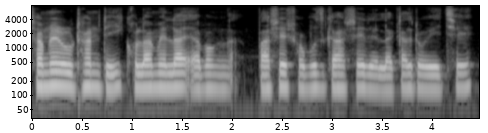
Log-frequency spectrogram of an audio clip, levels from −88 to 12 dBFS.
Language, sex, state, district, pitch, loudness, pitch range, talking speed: Bengali, male, West Bengal, Alipurduar, 145 Hz, -20 LUFS, 140-150 Hz, 120 wpm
